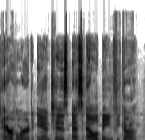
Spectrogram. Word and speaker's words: Benfica: horde and his SL Benfica I think it's how it's pronounced I know it's only three syllables and that's not Bayon efika which i think is how a lot of people pronounce it so hopefully I got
